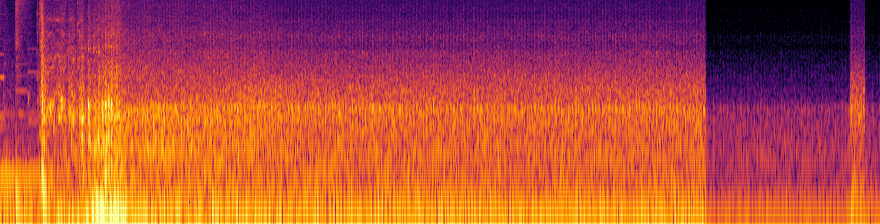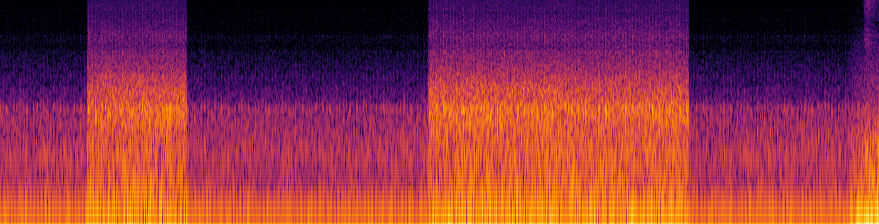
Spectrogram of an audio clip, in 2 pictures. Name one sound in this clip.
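A truck engine idles with a steady low rumble.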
